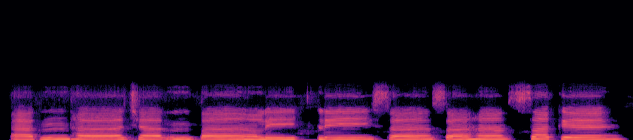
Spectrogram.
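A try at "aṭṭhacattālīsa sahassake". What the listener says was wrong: À, ▁lắng ▁nghe ▁cho ▁kỹ, ▁đọc ▁cho ▁nó ▁đúng ▁trường ▁âm, ▁đoạn ▁âm ▁và ▁những ▁cái ▁chữ ▁phụ ▁âm ▁ghép ▁nha. ▁Atha ▁chat ▁chữ ▁thá ▁phải ▁đọc ▁nó ▁liền ▁với ▁chữ ▁chat, ▁không ▁đọc ▁atha ▁chat ▁là ▁nó ▁trật ▁cái ▁nhịp ▁ha. ▁Atha ▁chat ▁ta ▁li ▁sa ▁sa ▁ha ▁sa ▁ke.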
